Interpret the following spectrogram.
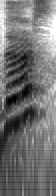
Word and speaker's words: durst: if they Durst and Durst here is rhyming with first thirst and first but this means there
